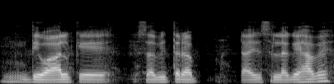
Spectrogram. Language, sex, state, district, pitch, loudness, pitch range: Chhattisgarhi, male, Chhattisgarh, Rajnandgaon, 110 Hz, -19 LUFS, 110-115 Hz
